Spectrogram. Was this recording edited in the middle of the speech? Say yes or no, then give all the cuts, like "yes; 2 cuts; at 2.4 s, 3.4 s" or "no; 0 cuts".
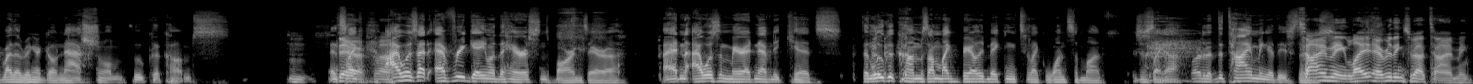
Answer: no; 0 cuts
